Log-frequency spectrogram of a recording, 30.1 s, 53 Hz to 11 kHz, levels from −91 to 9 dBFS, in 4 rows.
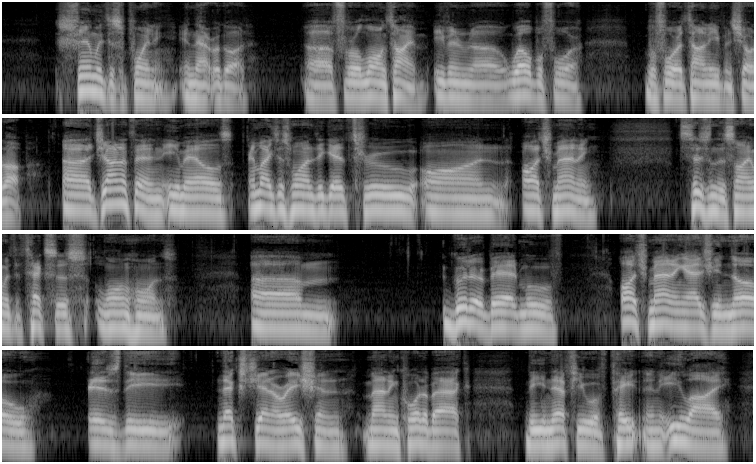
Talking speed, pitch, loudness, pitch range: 120 wpm, 125 Hz, -21 LUFS, 115-135 Hz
